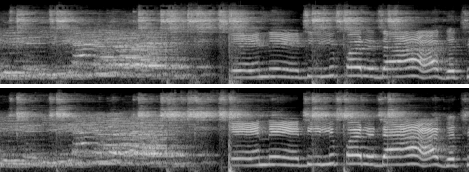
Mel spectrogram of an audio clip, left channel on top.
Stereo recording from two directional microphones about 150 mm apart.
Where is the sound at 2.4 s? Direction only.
20° right (ahead or behind).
